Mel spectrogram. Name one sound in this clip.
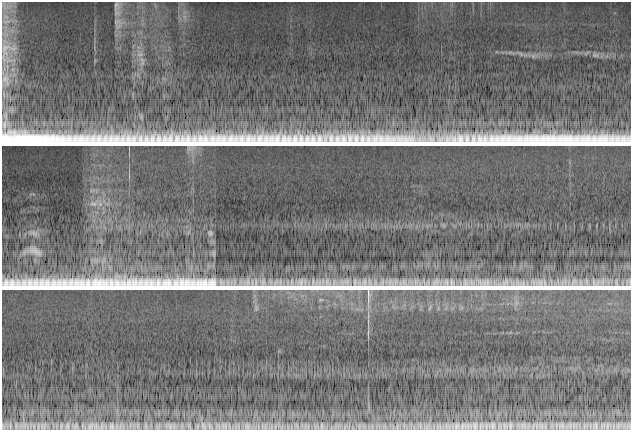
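A truck engine rumbles low and steady close by.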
